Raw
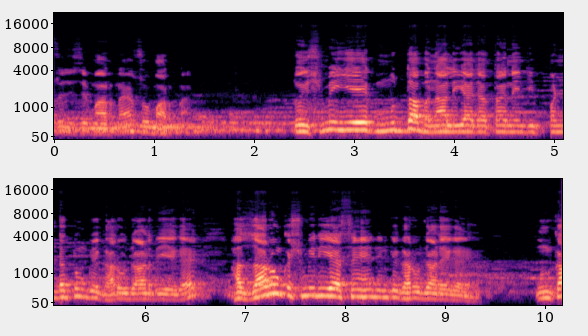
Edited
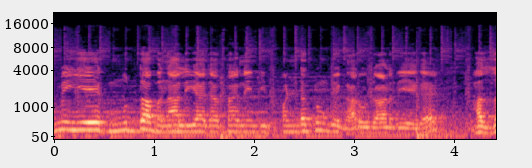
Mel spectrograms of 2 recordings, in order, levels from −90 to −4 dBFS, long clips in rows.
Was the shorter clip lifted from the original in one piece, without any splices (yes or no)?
yes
